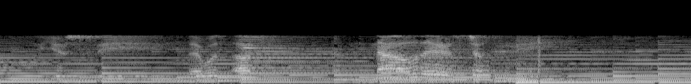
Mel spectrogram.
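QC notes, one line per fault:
5.38 s, sound dropped by the voice detector: for a single 20 ms moment the sound gives way to a short patch of steady, featureless noise, then returns intact. The likely cause is the sender's voice detector briefly treating the signal as background and pausing transmission while the receiver filled in comfort noise. Unlike a packet-loss gap or glitch, there is no click, hard silence or smeared repeat, only soft noise. It keeps the same 4 kHz ceiling as the surrounding audio, consistent with a G.711 mu-law call path.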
